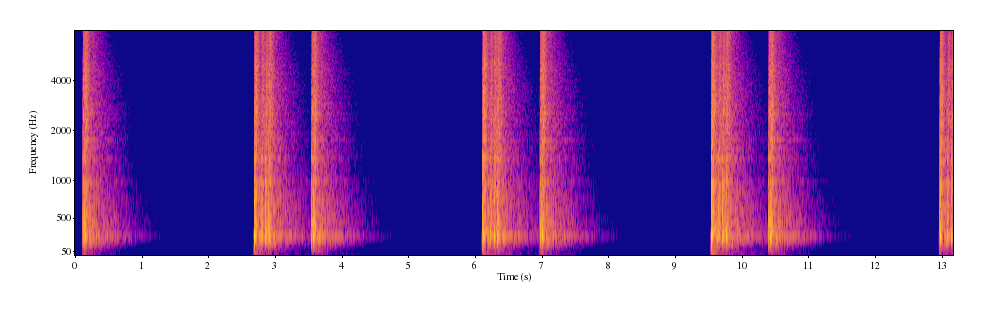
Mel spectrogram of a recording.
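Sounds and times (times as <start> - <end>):
snare drums at 140 bpm: 0.1 - 0.8, 2.7 - 4.2, 6.1 - 7.6, 9.6 - 11.0, 13.0 - 13.1.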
